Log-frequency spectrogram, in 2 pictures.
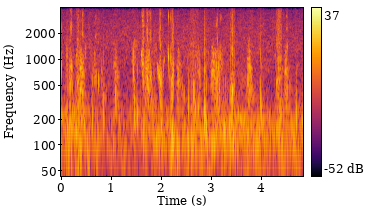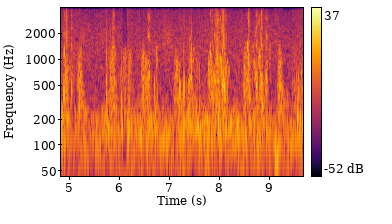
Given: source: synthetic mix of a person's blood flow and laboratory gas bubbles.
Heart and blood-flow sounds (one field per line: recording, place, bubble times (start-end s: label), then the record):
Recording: Doppler ultrasound of blood flow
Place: subclavian vein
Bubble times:
0.00-0.05 s: bubbles
0.09-0.52 s: bubbles
0.60-0.94 s: bubbles
1.05-1.14 s: bubbles
1.41-1.85 s: bubbles
1.89-2.08 s: bubbles
2.12-2.30 s: bubbles
2.51-2.96 s: bubbles
3.06-3.53 s: bubbles
3.97-4.05 s: bubbles
4.29-4.56 s: bubbles
4.67-5.26 s: bubbles
5.69-6.27 s: bubbles
6.47-6.80 s: bubbles
7.17-7.63 s: bubbles
7.76-8.24 s: bubbles
8.46-9.05 s: bubbles
9.46-9.69 s: bubbles
From the record:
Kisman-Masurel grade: 233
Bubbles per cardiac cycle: several, 3 to 8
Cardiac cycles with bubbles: 50 to 99%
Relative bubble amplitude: loud (0.450 to 0.775)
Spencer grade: 3 (all of the cardiac periods contain showers or single bubble signals, but not dominating or overriding the cardiac motion signals)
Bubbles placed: anywhere in the cardiac cycle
